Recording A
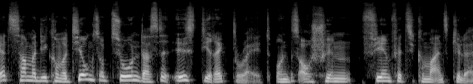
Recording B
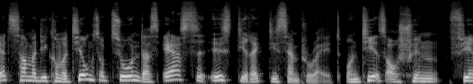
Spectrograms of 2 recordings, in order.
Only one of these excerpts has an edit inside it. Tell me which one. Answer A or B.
A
